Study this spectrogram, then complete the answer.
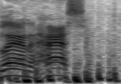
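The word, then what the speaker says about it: Lannahechee: near here yeah but it's pronounced Lana Hass why is everything in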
